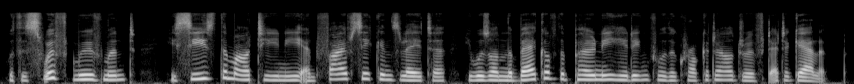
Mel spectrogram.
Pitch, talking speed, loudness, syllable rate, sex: 205 Hz, 195 wpm, -17 LUFS, 5.2 syllables/s, female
